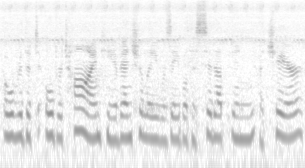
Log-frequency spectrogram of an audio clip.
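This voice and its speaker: A woman's voice: medium pitch, steady tone, quick pace, darkish tone. Woman tour guide storytelling outdoors amid noise. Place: outdoors in a cemetery at night. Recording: outdoor recording with clear background noise, crickets.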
